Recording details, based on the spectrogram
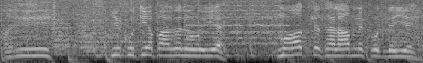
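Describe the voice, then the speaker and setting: An alarmed onlooker from a dramatic story, acted by a woman. The voice is high and exclaiming. Music is clear in the background. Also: normal speed, natural voice.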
